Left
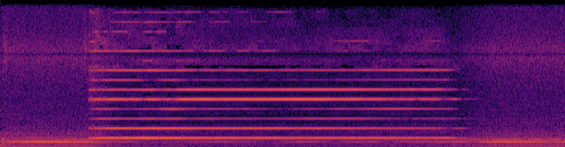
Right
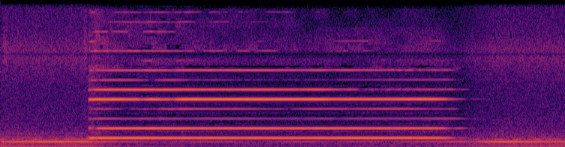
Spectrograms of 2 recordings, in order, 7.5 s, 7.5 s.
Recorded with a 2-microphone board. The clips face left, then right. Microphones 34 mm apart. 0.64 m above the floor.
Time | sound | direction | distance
1.2 | a violin | 45° right (ahead or behind) | 0.5 m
